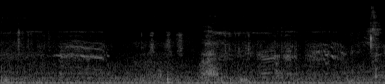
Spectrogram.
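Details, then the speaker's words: Wheezing with chest tightness in a female patient after minimal exercise (two ups and downs), out of breath: squeaky, whistling breath sounds recurring over a noisy background. "yeah I can hear a tightness of chest now"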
